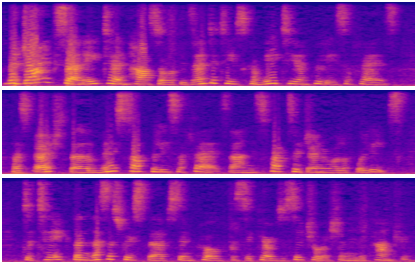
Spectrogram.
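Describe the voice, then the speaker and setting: Woman, TV news anchor, formal bulletin reading, mid-range pitch. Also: rough recording. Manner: formal, measured headline delivery.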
